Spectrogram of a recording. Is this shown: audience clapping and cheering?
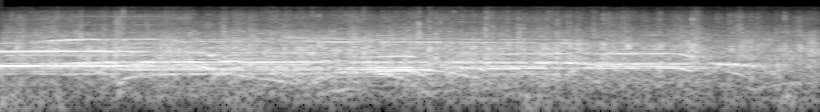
yes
